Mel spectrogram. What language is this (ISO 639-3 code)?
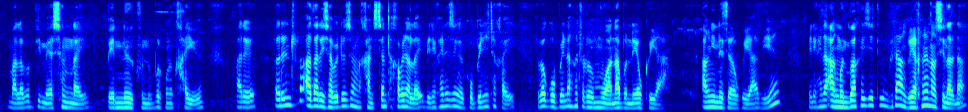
brx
